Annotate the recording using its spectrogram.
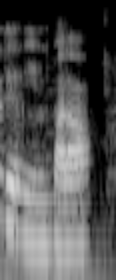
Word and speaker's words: Tame Impala: Come li pronunci tu? – Dovrebbe essere Tame Impala.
